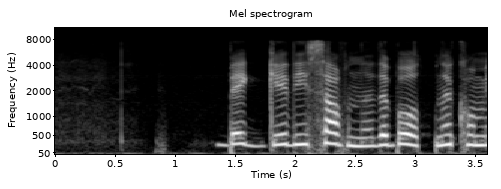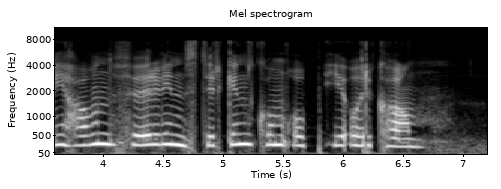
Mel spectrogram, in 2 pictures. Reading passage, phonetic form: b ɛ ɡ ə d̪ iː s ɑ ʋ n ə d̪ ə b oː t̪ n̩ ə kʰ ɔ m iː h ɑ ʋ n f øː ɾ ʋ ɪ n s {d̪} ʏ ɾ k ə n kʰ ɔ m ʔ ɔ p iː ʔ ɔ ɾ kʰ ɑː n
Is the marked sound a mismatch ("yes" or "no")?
yes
